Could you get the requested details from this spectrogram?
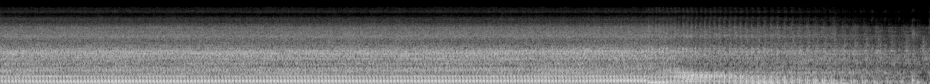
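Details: Husqvarna ST330T/ST332 snowblower that wouldn't start, oil black and smelling of gasoline: steady, even single-cylinder beat at fast idle with no misses, then winds down and stops; runs properly.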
